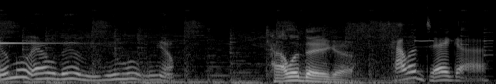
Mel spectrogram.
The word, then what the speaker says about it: Talladega: You pronounce it Dega if you are saying the race, but it's Talladega according to everyone that lives there.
